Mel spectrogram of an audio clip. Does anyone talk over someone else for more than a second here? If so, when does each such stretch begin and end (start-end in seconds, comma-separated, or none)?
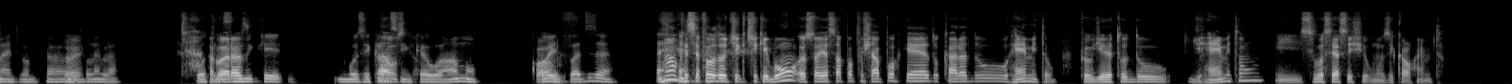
none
